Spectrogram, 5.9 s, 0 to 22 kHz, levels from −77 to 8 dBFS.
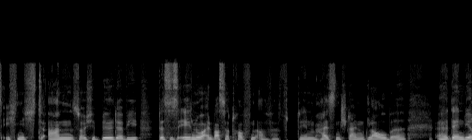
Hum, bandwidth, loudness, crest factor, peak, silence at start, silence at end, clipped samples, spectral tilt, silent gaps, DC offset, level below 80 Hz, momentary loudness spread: none; 13 kHz; -30 LUFS; 18 dB; -12 dBFS; 0 s; 0 s; under 0.1%; -5 dB/octave; none; under 0.1%; -76 dBFS; 11 LU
